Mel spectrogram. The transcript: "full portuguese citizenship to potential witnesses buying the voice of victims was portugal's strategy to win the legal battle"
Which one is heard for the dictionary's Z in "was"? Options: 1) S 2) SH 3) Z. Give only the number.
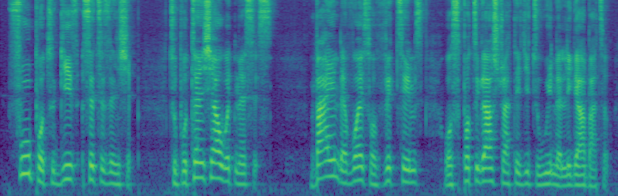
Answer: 1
